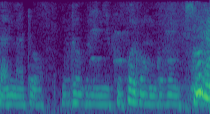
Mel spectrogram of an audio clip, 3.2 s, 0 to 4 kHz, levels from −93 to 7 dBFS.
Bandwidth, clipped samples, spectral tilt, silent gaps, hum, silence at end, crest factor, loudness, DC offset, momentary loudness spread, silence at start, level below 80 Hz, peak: 4 kHz; under 0.1%; -7.5 dB/octave; none; none; 0 s; 20 dB; -37 LUFS; under 0.1%; 15 LU; 0 s; -64 dBFS; -14 dBFS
